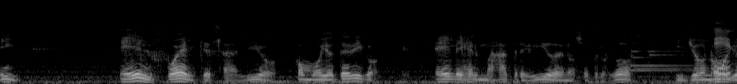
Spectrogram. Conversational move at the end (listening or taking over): listening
